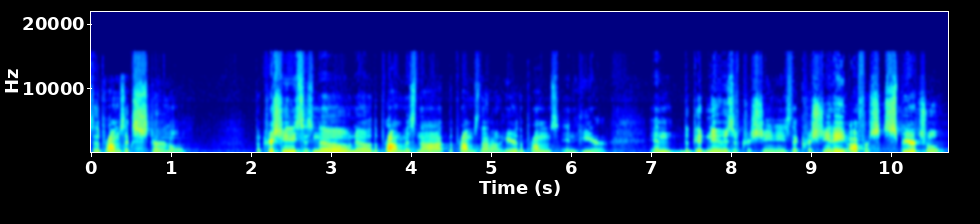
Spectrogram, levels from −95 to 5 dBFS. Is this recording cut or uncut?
uncut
